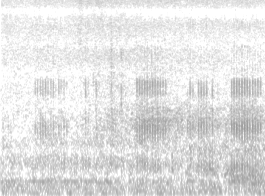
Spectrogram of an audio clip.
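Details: A cat snoring while asleep on a person's bed: a soft, low, continuous rumble with faint breathy pulses, plus brief higher tonal streaks coming and going in the background of a quiet room.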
